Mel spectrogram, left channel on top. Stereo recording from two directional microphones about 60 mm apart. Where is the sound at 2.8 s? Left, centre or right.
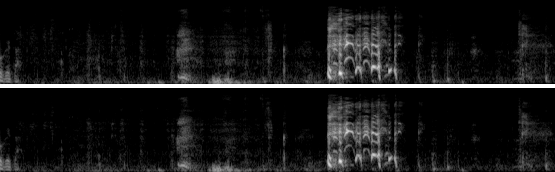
Left.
